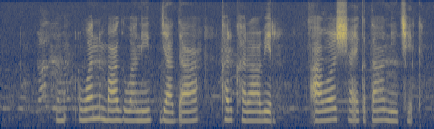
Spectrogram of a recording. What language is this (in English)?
Magahi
